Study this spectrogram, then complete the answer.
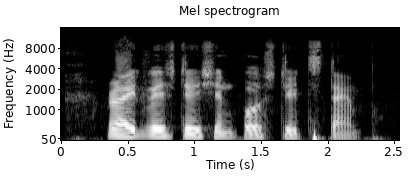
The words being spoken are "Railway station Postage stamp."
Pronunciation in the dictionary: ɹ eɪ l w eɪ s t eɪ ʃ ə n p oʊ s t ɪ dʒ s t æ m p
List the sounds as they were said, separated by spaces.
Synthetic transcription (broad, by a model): ɹ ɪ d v eɪ s t eɪ ʃ ə n p oʊ s t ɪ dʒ s t æ m p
